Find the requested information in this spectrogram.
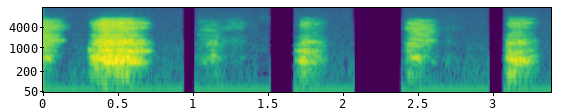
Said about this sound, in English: A little harder for me to work on the whole chest breathing thing. I start getting a little out of breath.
